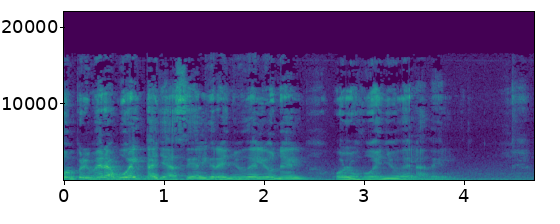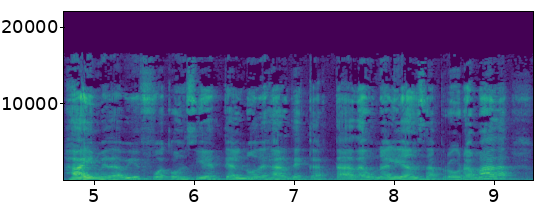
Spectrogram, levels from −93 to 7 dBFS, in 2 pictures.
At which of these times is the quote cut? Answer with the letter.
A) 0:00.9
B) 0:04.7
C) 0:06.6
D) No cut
A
